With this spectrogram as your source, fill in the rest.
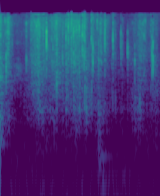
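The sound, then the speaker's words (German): Continuous crinkling of gift wrapping paper from a large roll bought at DM, a dense run of crackly rustles with sharper crisp snaps scattered throughout, moderately loud and steady for about two seconds, no voices. “Ich habe mir dieses Jahr eine fette Rolle Geschichte hier gekauft.”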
